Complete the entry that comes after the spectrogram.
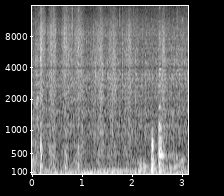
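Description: Bitter gourd stir-fried in a pan gives a continuous sizzle with scraping stirs and a couple of sharp clinks near the end, no speech.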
